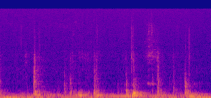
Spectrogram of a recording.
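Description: Handling noise at a lectern picked up by its microphone: papers being gathered and scattered knocks and thumps, the loudest about two and a half seconds in, over a low rumble.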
